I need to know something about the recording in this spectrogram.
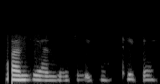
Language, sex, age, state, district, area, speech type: Punjabi, female, 30-45, Punjab, Jalandhar, rural, conversation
